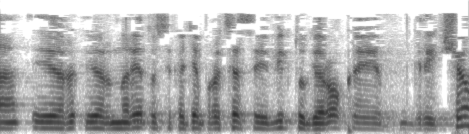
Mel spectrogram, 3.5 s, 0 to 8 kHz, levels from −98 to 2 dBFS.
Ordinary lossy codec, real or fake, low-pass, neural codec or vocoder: MP3, 24 kbps; real; 7.2 kHz; none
